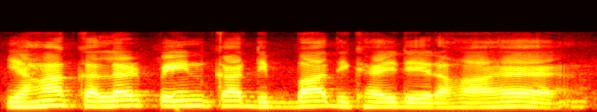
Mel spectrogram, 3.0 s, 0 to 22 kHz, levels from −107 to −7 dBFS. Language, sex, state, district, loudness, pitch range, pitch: Hindi, male, Arunachal Pradesh, Lower Dibang Valley, -17 LUFS, 130-150 Hz, 140 Hz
